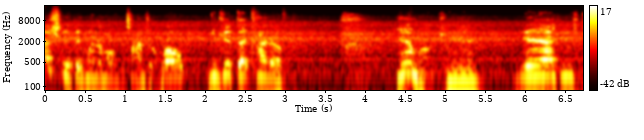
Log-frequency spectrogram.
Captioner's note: sigh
